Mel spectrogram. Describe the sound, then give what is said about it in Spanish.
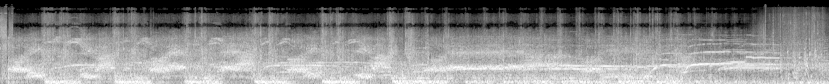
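A large stadium crowd of nearly a thousand women and children chants loudly in rhythmic, rising phrases, many high voices blending together with cheers and shouts, filling the whole stretch without a break. “De piel chinita, casi mil mujeres y niños hicieron temblar al estadio, presumió el Curitiba en sus redes sociales.”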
